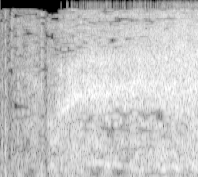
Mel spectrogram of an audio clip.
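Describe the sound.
A person imitates a horse neighing as cavalry mount up for battle: a loud, raspy, strained cry that swells in after a brief rough onset and holds steady for over a second, alone.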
